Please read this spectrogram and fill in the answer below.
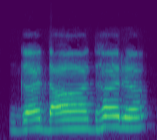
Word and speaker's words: गदाधर: नहीं लगना है इसमें अ लगना है परमो मंत्र गदाधर गदा गदाधर।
